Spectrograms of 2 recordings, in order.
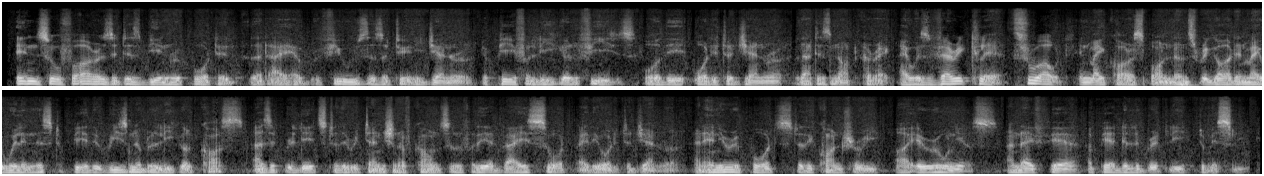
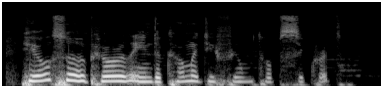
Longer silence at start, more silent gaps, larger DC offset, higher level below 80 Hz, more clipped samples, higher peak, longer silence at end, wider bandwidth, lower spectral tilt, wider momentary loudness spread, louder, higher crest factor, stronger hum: about the same, 0.15 s vs 0.2 s; neither; neither; second, -44 dBFS vs -28 dBFS; neither; about the same, 0 dBFS vs 0 dBFS; second, 0.15 s vs 0.4 s; first, 16 kHz vs 11.5 kHz; second, -5.5 dB/octave vs -8.5 dB/octave; second, 6 LU vs 20 LU; second, -16 LUFS vs -11 LUFS; about the same, 16 dB vs 12 dB; neither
